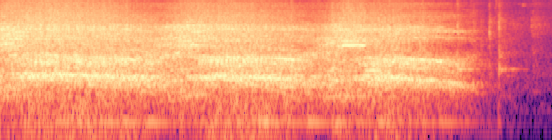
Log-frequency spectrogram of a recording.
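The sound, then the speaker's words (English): A crowd at a Ukrainian community gathering chants loudly in unison to welcome a speaker known for kirtans. Voices swell in long sustained phrases at full strength, then fade out near the end. “Let us welcome him by loudly chanting.”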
